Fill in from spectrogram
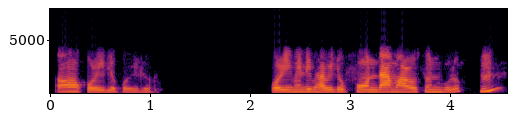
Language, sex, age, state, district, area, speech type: Assamese, female, 30-45, Assam, Charaideo, rural, conversation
